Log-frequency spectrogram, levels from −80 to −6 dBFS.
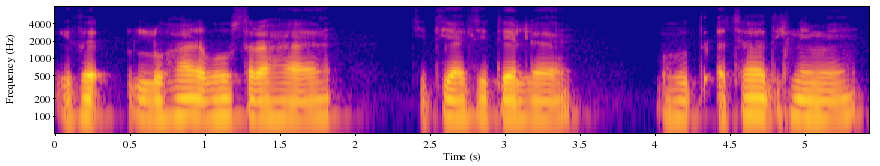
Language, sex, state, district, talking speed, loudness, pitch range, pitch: Hindi, male, Jharkhand, Palamu, 145 wpm, -19 LUFS, 95-100 Hz, 100 Hz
